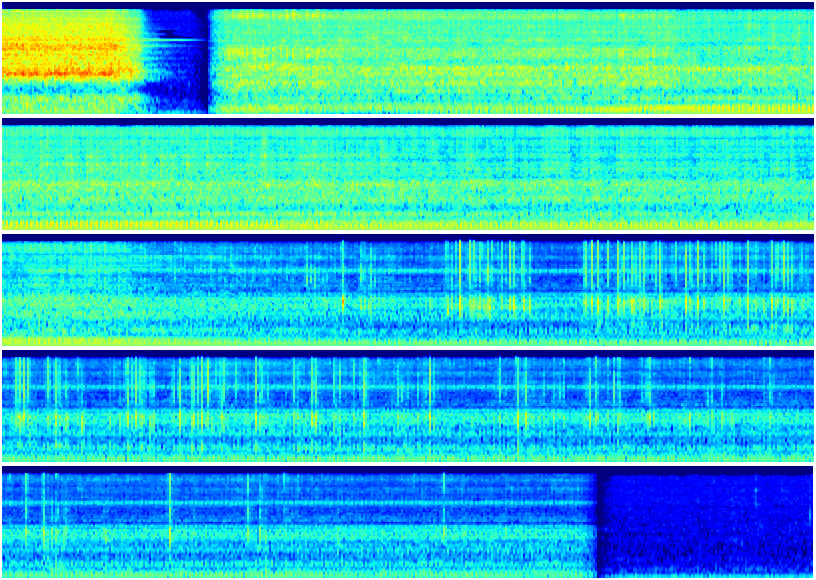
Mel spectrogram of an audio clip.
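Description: An espresso machine pump hums steadily.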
